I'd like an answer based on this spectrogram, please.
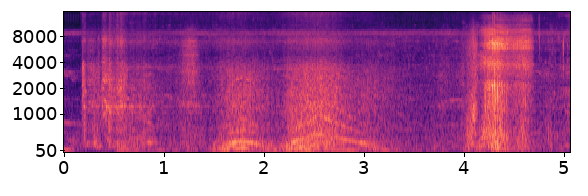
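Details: Carbureted car being tuned for economy and power, started after parts were loosened and retightened: it cranks and catches quickly into an even idle, with no belt chirp or squeal.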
